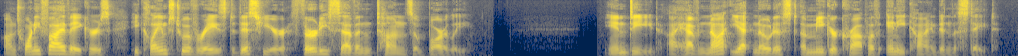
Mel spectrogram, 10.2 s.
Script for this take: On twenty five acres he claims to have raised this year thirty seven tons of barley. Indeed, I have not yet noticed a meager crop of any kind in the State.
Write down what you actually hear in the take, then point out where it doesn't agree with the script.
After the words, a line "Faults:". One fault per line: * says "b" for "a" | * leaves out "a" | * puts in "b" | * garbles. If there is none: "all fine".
On twenty five acres he claims to have raised this year thirty seven tons of barley. Indeed, I have not yet noticed a meager crop of any kind in the State.
Faults:
all fine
